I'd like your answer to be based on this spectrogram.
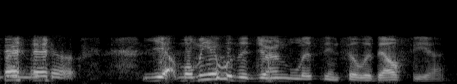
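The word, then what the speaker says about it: Mumia: Momaya Abu-Jamal. – Oh, his name is Momia. Momia Abu-Jamal.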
